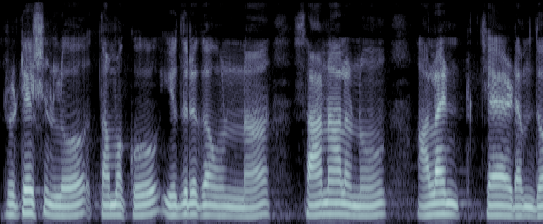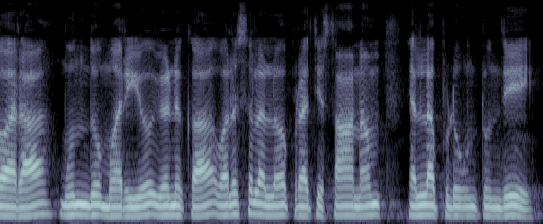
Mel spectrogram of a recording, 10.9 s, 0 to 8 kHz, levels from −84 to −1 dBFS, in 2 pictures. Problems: constant background noise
